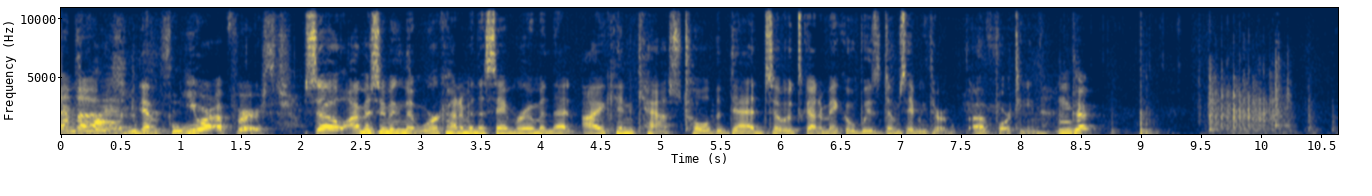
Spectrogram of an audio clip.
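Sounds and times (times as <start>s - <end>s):
speech: 0.0s - 9.1s
dice clattering as they are gathered and shuffled in a hand: 9.4s - 10.4s.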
